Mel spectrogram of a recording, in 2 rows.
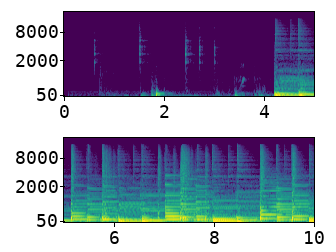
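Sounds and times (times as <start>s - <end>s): drum kit clicks: 1.5s - 3.6s, 4.2s - 10.0s.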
